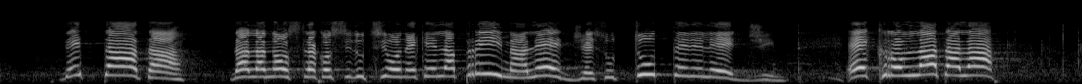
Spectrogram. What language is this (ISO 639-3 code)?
ita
